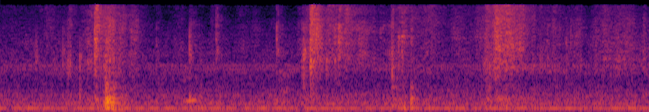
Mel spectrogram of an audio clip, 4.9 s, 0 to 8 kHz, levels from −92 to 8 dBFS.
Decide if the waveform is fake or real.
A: fake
